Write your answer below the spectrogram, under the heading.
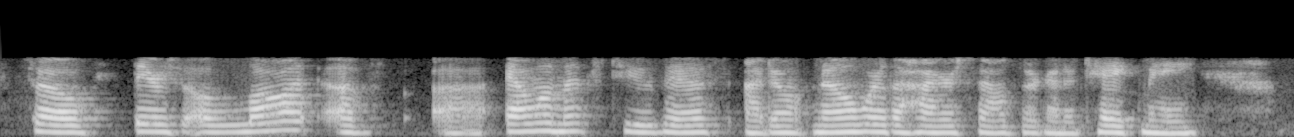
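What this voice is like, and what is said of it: Slightly hoarse voice. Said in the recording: “I do feel like I'm getting hoarse ... I hope I'm not um, going to lose my voice”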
